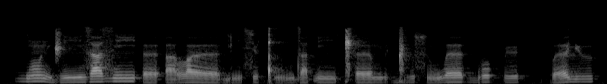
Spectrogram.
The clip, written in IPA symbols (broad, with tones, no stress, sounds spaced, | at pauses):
ɡ͡b õ˦ n d͡ʒ ĩː˧ z a˦ z ĩː˦ ʔ ɜ˨ ʔ a˨ lˠ ɜː˦˨ ɡ ĩ˨ s ʏ˦ ǃʼ ũ˨ n d a˦ ɗ ĩː˦ ǁʰ ɜː˦ m ʏ˦ ɡ͡ǁ u˦ s ũ˧ w ɜː˦ ɡ͡b oː˦ k͡p ʏ˦ | p ɜ˨˦ lʲ ɯ˦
